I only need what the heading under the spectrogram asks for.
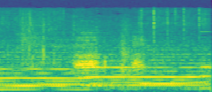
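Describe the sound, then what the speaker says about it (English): Cartoon ducks quack and honk in a short, busy burst during an animated pony episode, fairly faint and mixed with the show's music and background sound. "Ducks. And a cormorant, is that?"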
